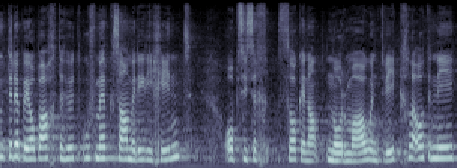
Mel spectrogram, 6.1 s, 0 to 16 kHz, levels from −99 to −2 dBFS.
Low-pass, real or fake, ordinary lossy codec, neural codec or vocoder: 14.4 kHz; real; none; none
